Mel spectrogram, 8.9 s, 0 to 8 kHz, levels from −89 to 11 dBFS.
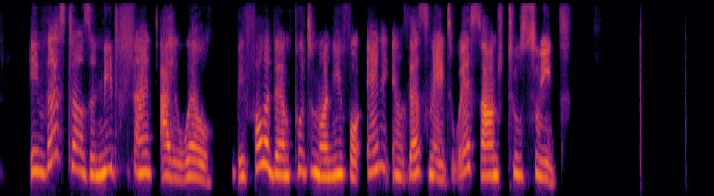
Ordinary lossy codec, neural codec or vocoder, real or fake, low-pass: none; codec, 16 kHz, 1.1 kbps, Voila-Tokenizer; fake; none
